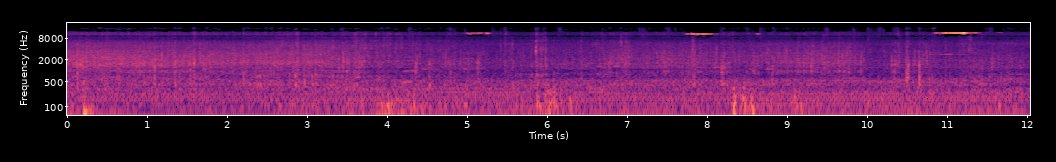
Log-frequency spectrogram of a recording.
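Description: BMW E39 525i's inline-six engine idling steadily in the cold, with a hiss of noise over it and a few soft knocks.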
